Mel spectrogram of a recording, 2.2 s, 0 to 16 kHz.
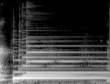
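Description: Acoustic guitar, capoed at the seventh fret, strummed once on an Fmaj7 chord shape about a quarter second in, the chord left to ring and slowly die away.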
